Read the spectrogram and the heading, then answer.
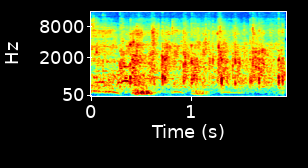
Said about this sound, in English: but round of applause for all of them.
